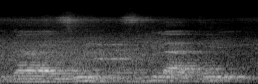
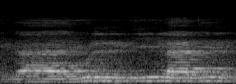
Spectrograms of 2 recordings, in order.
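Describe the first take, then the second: First: The consonant is a clear buzzing z sound. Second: The consonant is a gliding y sound. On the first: The speaker calls it right. "kan harusnya zul zul, dia terlihat jelas" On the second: The speaker calls it wrong. "kesalahannya adalah eh, huruf Z ini nanti seperti huruf ya"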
